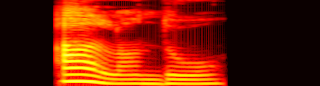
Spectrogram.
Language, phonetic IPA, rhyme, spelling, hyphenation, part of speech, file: Hungarian, [ˈaːlːɒndoː], -doː, állandó, ál‧lan‧dó, verb / adjective / noun, Hu-állandó.ogg
- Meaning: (verb) future participle of áll; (adjective) constant (unchanged through time), permanent, fixed; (noun) constant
